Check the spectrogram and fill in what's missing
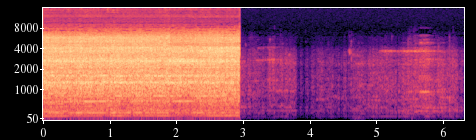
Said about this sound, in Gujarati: આપણે આમાં ખાંડ નાખી દીધી છે, લીલા મરચા, આદુ ને કોથમીર અને ઓલા જીરું, આખો જીરું. હવે પીસી લેવાનું.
